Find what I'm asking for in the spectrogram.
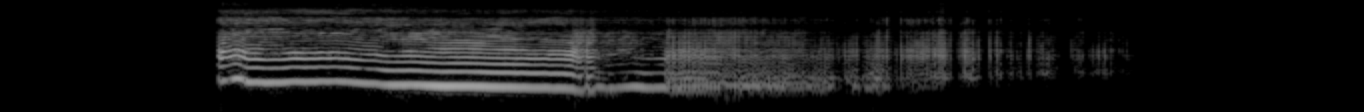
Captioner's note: farts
